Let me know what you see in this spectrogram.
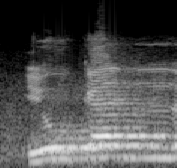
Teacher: Zal ada tasdidnya dan zal punya sifat namanya rakhawah, mengalirkan suara yang panjang.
